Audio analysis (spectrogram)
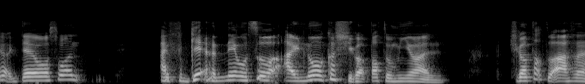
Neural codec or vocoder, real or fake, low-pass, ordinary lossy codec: none; real; none; none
